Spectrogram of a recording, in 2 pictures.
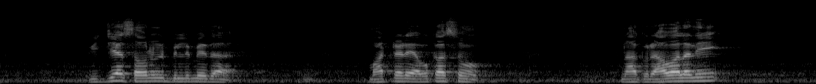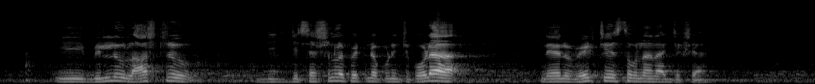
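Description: A middle-aged man speaks forcefully through a microphone.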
